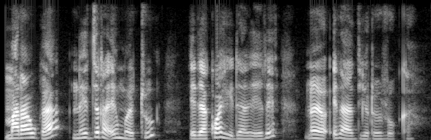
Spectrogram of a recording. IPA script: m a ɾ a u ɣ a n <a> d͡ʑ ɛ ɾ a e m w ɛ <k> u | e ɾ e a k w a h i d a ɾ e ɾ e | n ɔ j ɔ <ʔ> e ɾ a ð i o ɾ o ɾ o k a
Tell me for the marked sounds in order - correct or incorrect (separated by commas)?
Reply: incorrect, incorrect, correct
